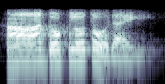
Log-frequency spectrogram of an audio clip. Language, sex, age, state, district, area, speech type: Hindi, male, 18-30, Madhya Pradesh, Gwalior, rural, conversation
